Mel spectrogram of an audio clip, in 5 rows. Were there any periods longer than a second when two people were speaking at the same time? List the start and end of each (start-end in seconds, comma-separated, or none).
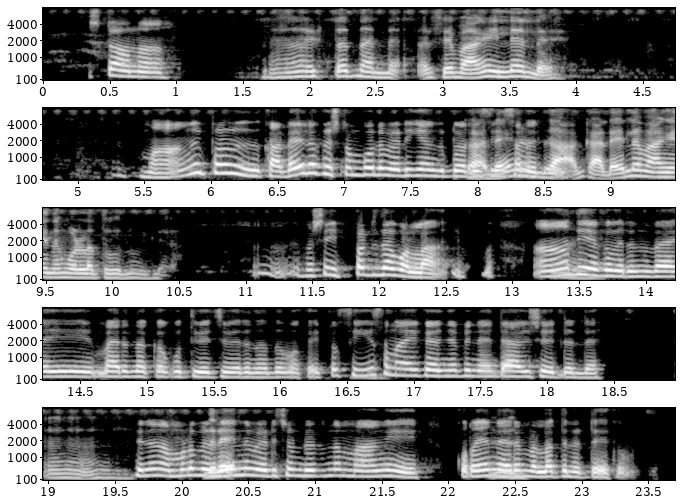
none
